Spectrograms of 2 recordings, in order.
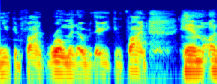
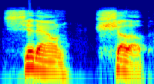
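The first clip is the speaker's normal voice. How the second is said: stern shout from God; 2 semitones higher, 7 dB louder, much slower than usual. Retold or imitated. God yelling at a ranting believer to sit down, loud. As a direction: snap them out of their rant. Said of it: "he smacks you in the back of the head and says".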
